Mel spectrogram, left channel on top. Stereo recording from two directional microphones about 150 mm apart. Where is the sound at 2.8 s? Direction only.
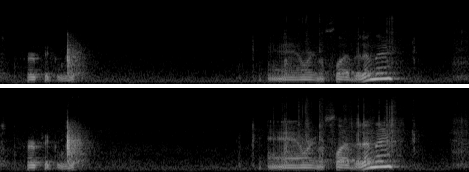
20° right (ahead or behind).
